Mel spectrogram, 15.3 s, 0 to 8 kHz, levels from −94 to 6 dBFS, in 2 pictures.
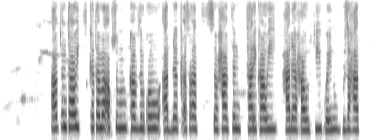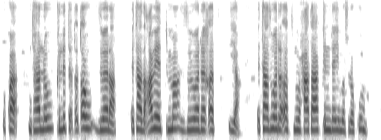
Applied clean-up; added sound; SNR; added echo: none; none; none; none.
